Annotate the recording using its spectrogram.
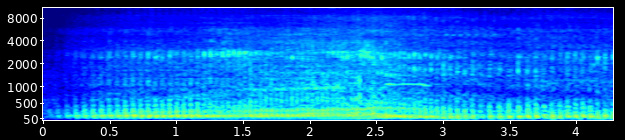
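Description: Small motorcycle engine running as it approaches and passes, growing louder over the first second, then steady with a brief shift in engine pitch near the middle.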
